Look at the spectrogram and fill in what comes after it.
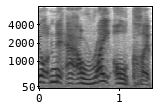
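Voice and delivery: loud, bad, fake put-on British accent. Commentating, then announcing "now I'm British": bad put-on British accent. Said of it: "now I'm British. ... That's not a good British accent".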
